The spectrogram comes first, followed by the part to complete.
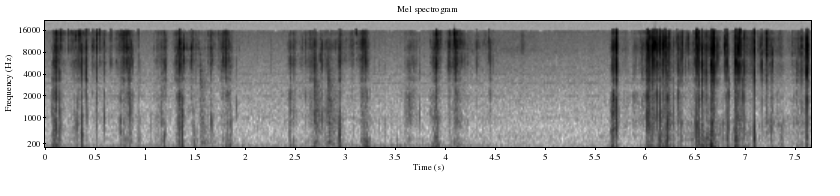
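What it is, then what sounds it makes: Plastic cling film over a microphone, brushed. A red-handled bristle paintbrush rubs and brushes across the grille of a round white microphone wrapped in clear plastic cling film. It makes close, crinkly, scratchy strokes in quick bright bursts. A steady low hum sits underneath, with a denser flurry of brushing near the end.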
